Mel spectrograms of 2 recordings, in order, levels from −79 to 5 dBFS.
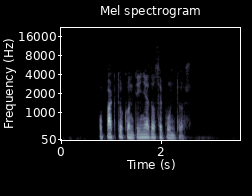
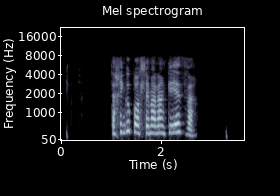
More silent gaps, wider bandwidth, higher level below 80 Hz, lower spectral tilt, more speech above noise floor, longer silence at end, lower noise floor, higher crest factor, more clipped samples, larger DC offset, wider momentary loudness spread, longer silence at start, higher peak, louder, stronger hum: neither; second, 6.4 kHz vs 8 kHz; first, -50 dBFS vs -62 dBFS; first, -9 dB/octave vs -3.5 dB/octave; about the same, 51 dB vs 51 dB; first, 1.15 s vs 1 s; first, -78 dBFS vs -68 dBFS; about the same, 22 dB vs 18 dB; neither; neither; first, 16 LU vs 6 LU; second, 0.75 s vs 1 s; second, -8 dBFS vs -2 dBFS; second, -28 LUFS vs -18 LUFS; neither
